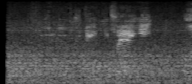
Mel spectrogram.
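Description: Steady low rumble of a car's engine and road noise heard inside the cabin while driving, with short soft sounds like a voice near the end.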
